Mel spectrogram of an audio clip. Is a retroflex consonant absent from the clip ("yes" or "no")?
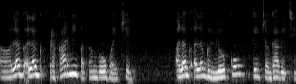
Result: yes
